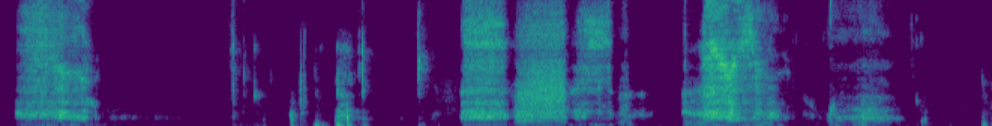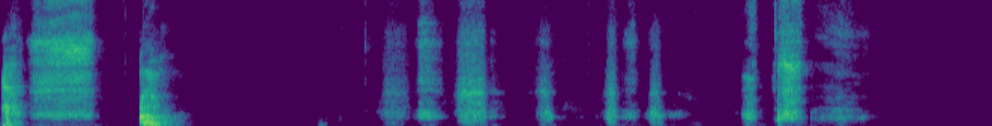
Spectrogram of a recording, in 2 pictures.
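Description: Close-miked mouth sounds of eating a spoonful of soft khichdi: several loud noisy slurps and sharp intakes of breath, the loudest about seven seconds in, then a quicker run of short lip smacks and clicks over the last few seconds.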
